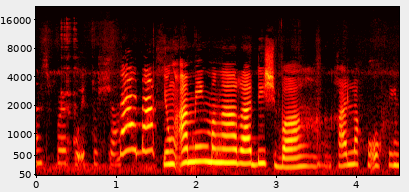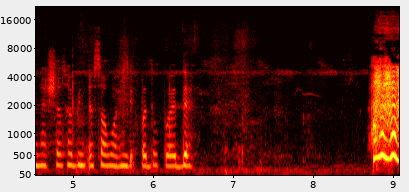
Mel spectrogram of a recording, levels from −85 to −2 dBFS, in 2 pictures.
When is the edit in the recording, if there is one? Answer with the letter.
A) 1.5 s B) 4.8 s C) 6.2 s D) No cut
A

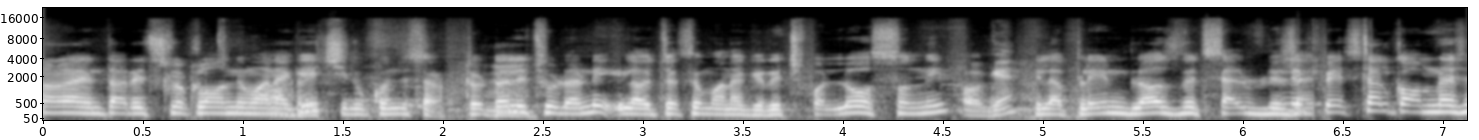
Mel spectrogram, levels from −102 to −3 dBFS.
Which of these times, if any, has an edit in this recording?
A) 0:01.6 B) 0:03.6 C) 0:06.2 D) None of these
C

